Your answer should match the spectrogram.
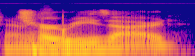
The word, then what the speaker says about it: Charizard: so number three help me out with the pronunciation here Eric Pokemon Sharon sorry Sarge charizard charizard thank you how did I know you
